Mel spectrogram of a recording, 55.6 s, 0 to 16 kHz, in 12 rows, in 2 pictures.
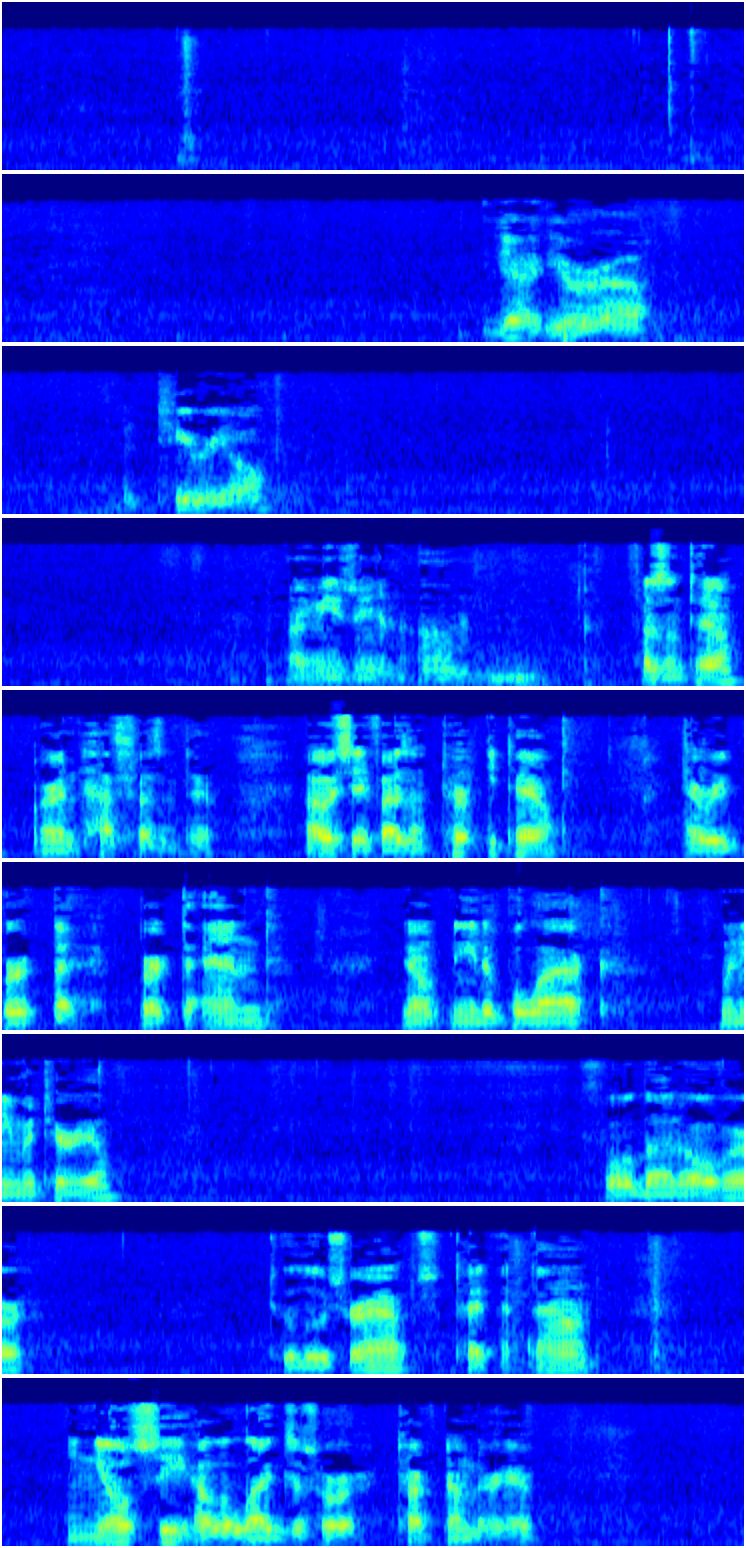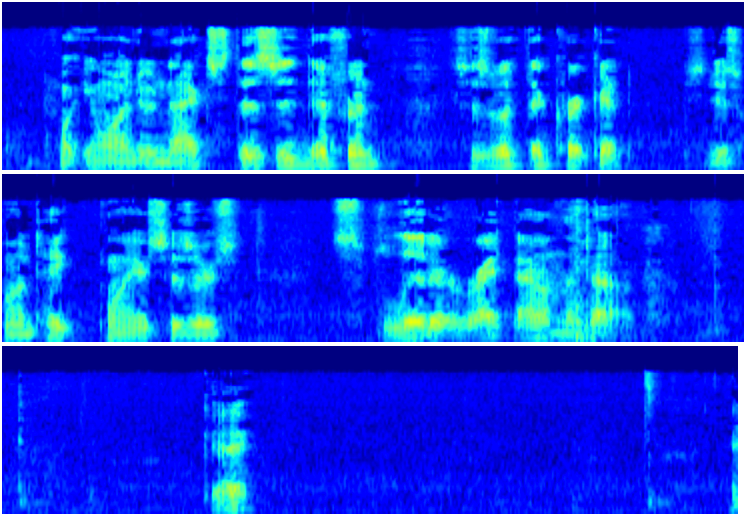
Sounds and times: Speech: 7.6s - 8.8s, 10.0s - 11.1s, 15.7s - 17.1s, 17.8s - 22.1s, 22.8s - 25.0s, 25.7s - 28.6s, 31.4s - 32.7s, 34.1s - 36.2s, 37.5s - 40.5s, 42.0s - 50.6s, 52.2s - 52.7s.

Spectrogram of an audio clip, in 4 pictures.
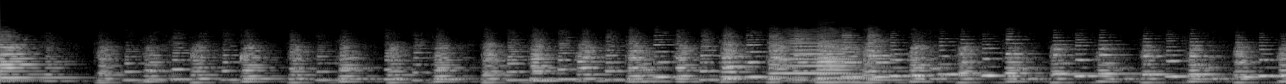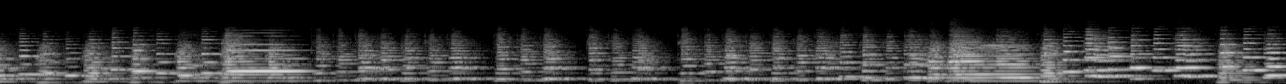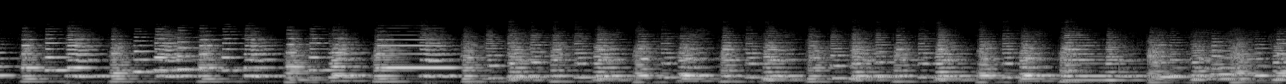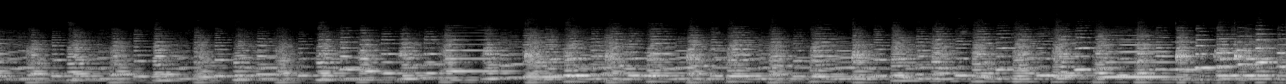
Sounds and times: Brass instrument: 0.0s - 51.4s
Clarinet: 0.0s - 51.4s
Saxophone: 0.0s - 51.4s.

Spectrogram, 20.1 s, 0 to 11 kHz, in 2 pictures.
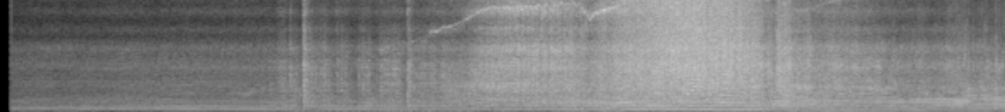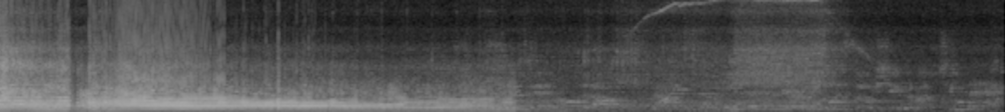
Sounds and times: Race car, auto racing: 0.1s - 20.0s
Speech: 15.2s - 20.1s.

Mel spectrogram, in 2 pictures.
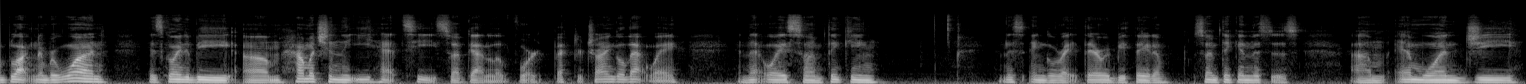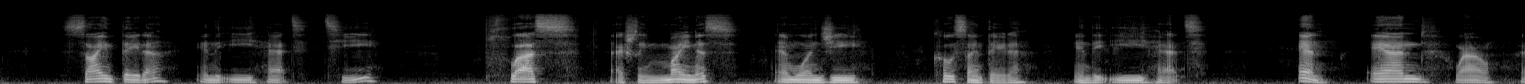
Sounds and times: Speech: 0.0s - 8.9s, 10.0s - 15.3s, 15.9s - 19.1s, 20.1s - 24.0s, 24.6s - 27.4s, 28.2s - 30.5s.

